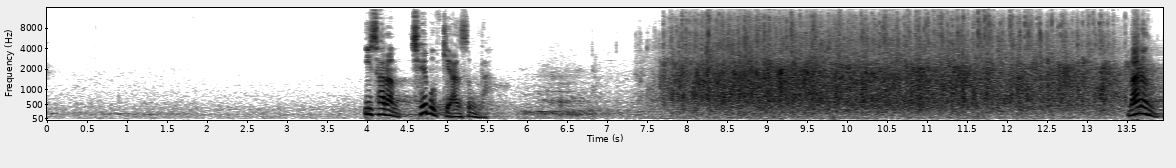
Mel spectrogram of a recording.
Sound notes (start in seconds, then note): 7.0 audience applauds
